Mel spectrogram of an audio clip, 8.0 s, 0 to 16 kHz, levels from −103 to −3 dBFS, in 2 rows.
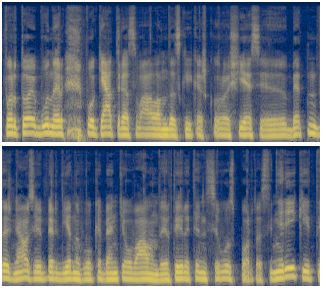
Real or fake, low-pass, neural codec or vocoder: fake; 14.4 kHz; vocoder, 48 kHz, 128 mel bands, Vocos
